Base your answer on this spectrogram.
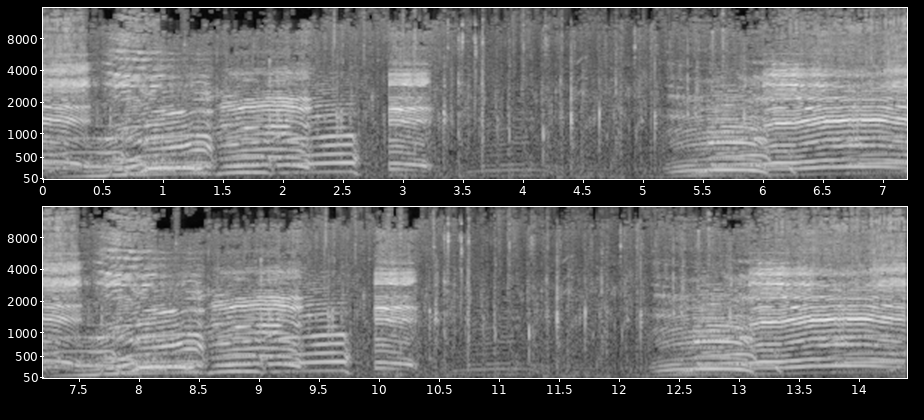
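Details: Cows in a field moo over one another in a dense chorus. Long, drawn-out moos rise and fall, and the sequence seems to repeat about every six seconds.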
